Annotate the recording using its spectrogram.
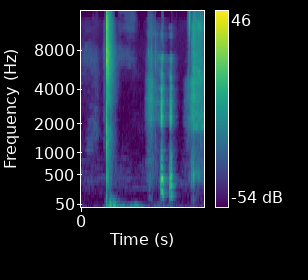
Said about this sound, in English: please will you slap my worthless bitch face again? Aww, of course I will.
